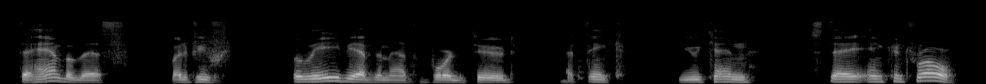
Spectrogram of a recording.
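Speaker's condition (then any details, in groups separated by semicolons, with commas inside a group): ALS; speech still preserved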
